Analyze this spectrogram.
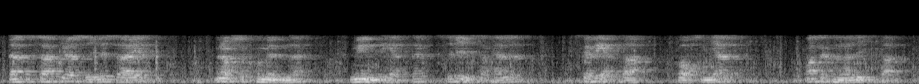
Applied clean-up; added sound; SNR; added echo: none; Livestock, farm animals, working animals; 11 dB; reverberation time 0.6 s.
